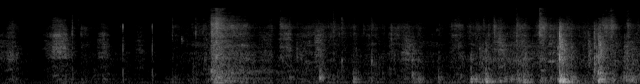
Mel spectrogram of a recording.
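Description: Two Staffordshire bull terriers play-fighting: quick panting and scuffling, beginning about two seconds in.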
